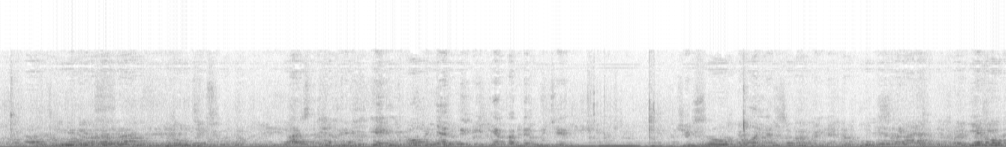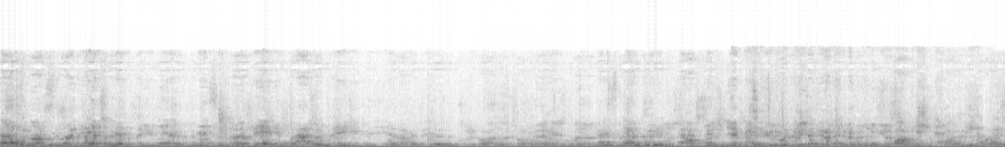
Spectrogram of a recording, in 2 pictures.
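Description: Several elderly women talk with animation close by.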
